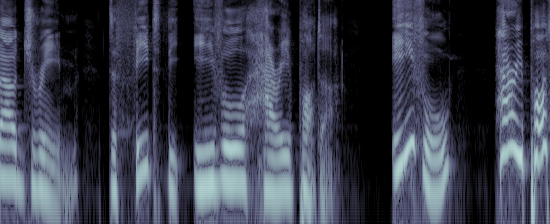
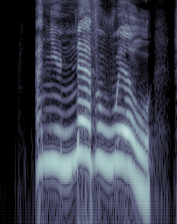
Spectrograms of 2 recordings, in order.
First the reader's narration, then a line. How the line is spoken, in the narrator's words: shouted Michael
